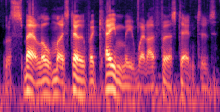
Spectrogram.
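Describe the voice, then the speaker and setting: A man playing a courteous, methodical, seasoned police detective in a gothic audio drama, deliberate and deferential. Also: low voice, lively intonation, bright, forceful tone, exaggerated voice. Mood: measured, curious. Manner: deliberate, deferential, slightly hesitant.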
